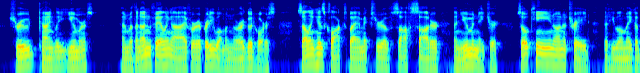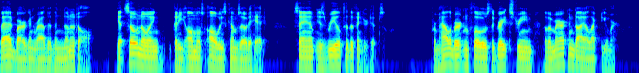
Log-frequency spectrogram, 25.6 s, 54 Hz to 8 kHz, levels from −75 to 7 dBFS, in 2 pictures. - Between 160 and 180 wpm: Yes, average, 165 wpm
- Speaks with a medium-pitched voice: No, very low, 80 Hz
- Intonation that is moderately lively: Yes, average, 3.3 semitones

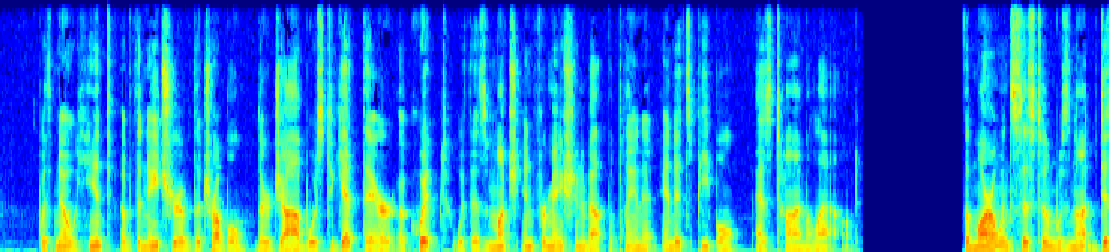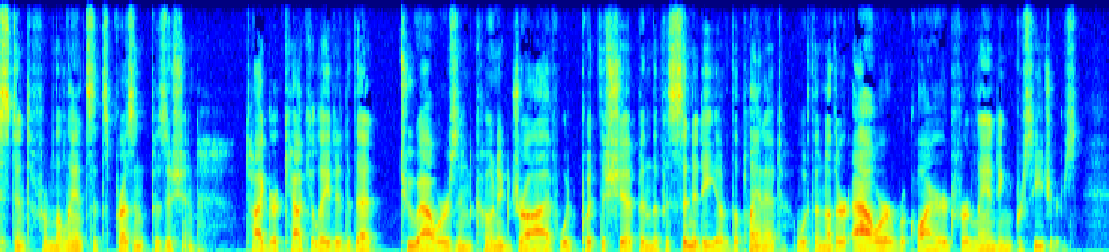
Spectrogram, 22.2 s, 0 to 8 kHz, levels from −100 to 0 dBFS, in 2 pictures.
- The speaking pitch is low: Yes, very low, 90 Hz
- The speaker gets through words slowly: No, average, 175 wpm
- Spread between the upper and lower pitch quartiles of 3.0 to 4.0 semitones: Yes, average, 3.3 semitones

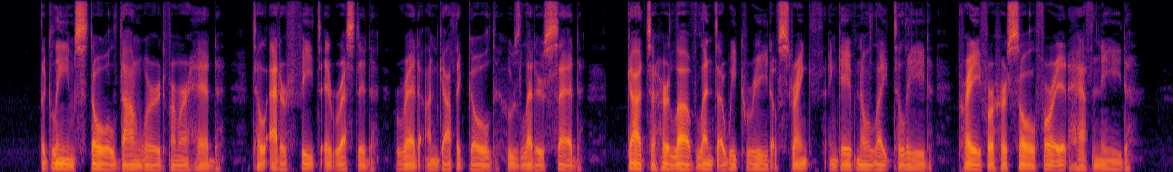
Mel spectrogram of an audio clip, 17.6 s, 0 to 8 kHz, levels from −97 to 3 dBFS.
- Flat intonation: Yes, narrow, 1.6 semitones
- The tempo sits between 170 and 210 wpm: No, average, 150 wpm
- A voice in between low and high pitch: No, very low, 65 Hz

